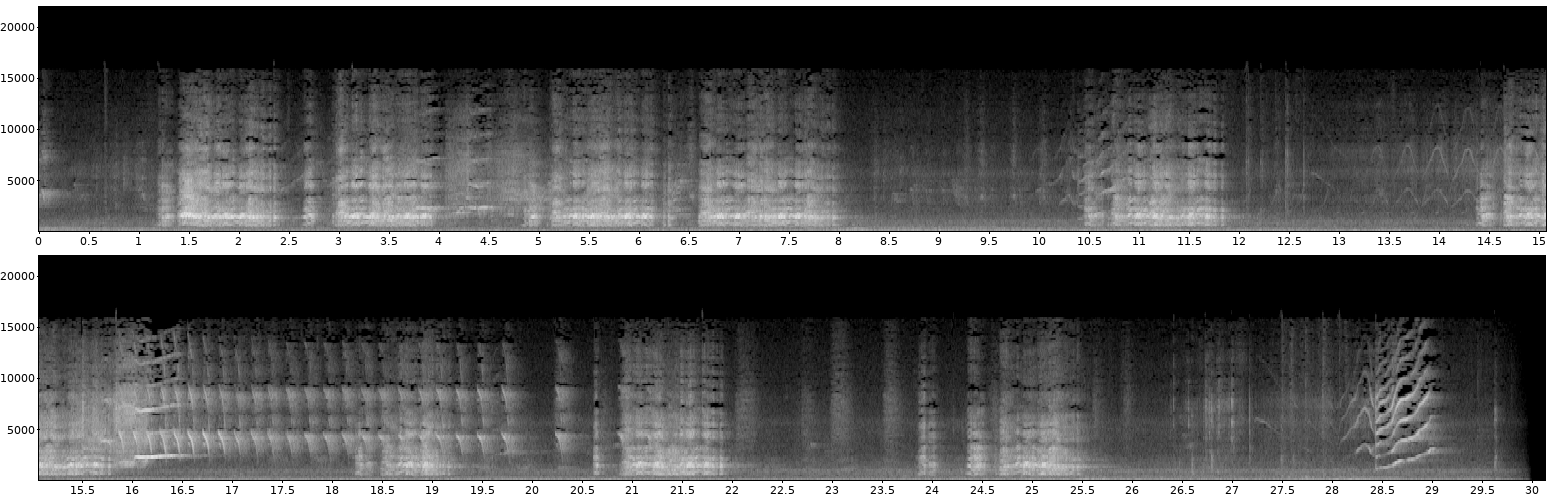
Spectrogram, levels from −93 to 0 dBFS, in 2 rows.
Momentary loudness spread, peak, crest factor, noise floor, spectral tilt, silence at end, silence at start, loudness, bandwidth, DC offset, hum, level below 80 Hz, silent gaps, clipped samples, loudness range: 25 LU; -2 dBFS; 20 dB; -46 dBFS; -0.5 dB/octave; 0.45 s; 0 s; -19 LUFS; 16 kHz; under 0.1%; none; -50 dBFS; none; under 0.1%; 10 LU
